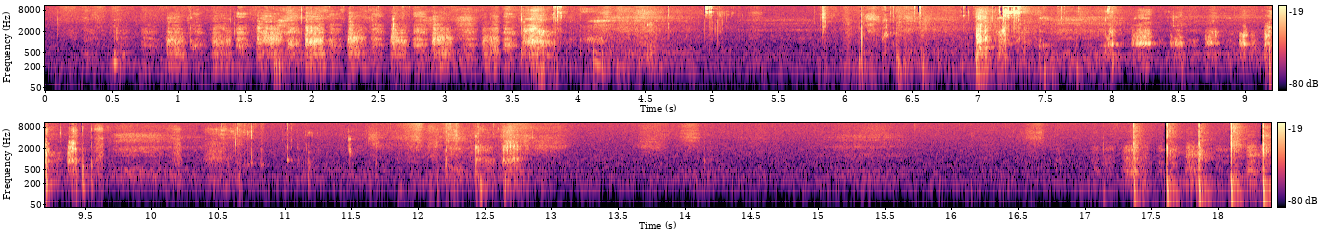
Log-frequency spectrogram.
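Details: Pet dog rough-housing in play indoors in a small room: bursts of rough, breathy growls and panting come in clusters, with sharp clicks and rustling between them, then a quieter stretch before a final flurry of scuffling.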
